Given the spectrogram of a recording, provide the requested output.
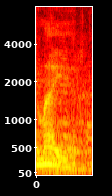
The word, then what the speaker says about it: Meier: Yo soy Mayer. Me dicen Meyer porque se escribe Meyer, pero en realidad soy Mayer, pero si me dicen Mayer no me molesto tampoco.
